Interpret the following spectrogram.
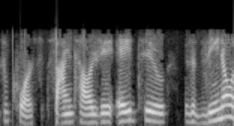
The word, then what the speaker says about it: Xenu: Of course, he has written a book, which is, of course, Scientology, Aid to, is it Xenu? Is that how you pronounce that? Xenu, yes, A to Xenu.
